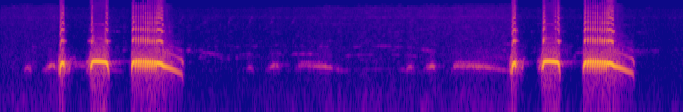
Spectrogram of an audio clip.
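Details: Spotted dove cooing in 'trơn ròng' style to stimulate wild doves: two loud phrases of two brief notes and a long falling coo, with softer low coos heard faintly in the pause.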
